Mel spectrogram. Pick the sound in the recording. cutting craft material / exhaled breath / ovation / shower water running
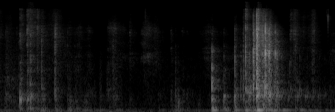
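cutting craft material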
